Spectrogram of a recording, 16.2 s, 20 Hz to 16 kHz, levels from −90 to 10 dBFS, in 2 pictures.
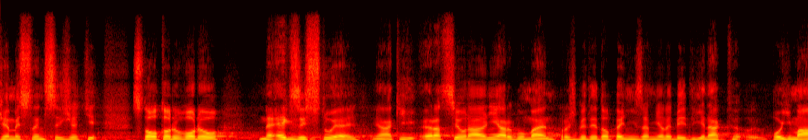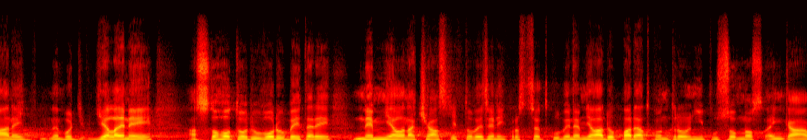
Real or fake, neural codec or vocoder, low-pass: fake; autoencoder, 48 kHz, 32 numbers a frame, DAC-VAE, trained on Japanese speech; 14.4 kHz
